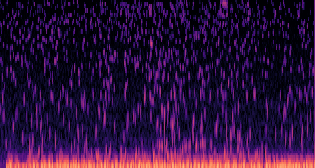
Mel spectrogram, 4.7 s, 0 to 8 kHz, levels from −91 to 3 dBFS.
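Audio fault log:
Throughout: overdone noise removal. A noise reduction stage was pushed too hard on this speech. Frequency bands near the noise estimate are pulled down or shut off, and quiet parts of the voice vanish with them. The background drops and breaks up into twinkling specks.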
